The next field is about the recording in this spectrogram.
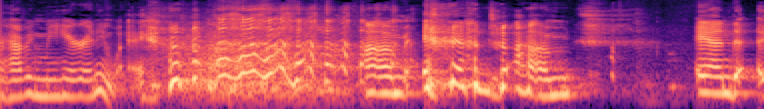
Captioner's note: laughter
